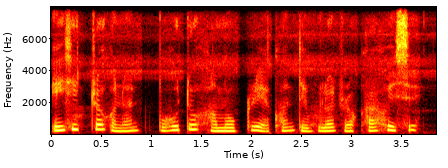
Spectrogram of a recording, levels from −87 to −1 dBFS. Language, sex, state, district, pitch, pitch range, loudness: Assamese, female, Assam, Sonitpur, 225 Hz, 205-255 Hz, -18 LUFS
